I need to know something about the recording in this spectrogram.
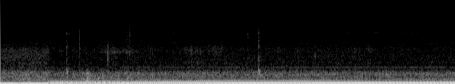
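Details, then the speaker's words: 1988 Acura Legend KA4 sedan V6, first road drive after sitting 10 years, after rebuilt injectors, new ECU, fuel pump, cap, rotor, plugs wires; steady road rumble without rhythmic clicking under way, CV joints sound good, shifting fine. "từ khớp cv động cơ có âm thanh tốt"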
